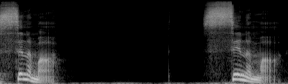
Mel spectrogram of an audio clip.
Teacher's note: we stress the first part of the word cinema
